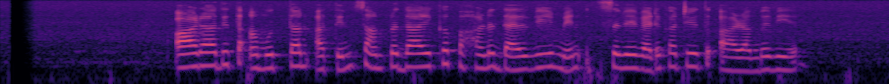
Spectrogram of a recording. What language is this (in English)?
Sinhala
